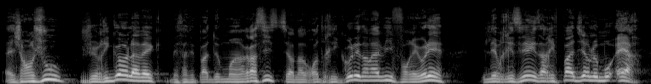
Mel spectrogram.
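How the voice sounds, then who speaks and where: A man talking casually as a streamer, rambling, joking and swearing crudely as he gets animated. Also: medium pitch, very fast. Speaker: streamer and football pundit. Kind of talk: casual livestream chat.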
